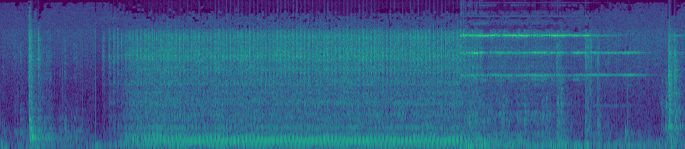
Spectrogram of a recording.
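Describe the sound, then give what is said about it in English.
An old jitney car's engine starts up after a couple of sharp clicks and runs with a steady, rumbling idle, while a high, shrill ringing tone joins in toward the end. “No, I'll take the jitney into town and get my car.”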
